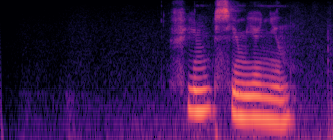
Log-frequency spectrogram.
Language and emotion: Russian, neutral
